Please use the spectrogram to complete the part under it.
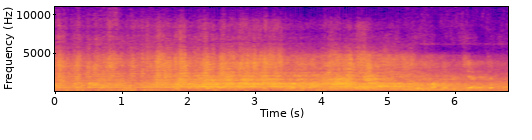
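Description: A Fox jet glider at an air show passes overhead with a steady, broad engine roar that swells and fades slightly over several seconds, with a voice announcing over it.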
